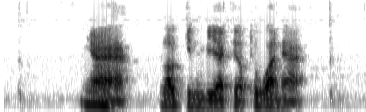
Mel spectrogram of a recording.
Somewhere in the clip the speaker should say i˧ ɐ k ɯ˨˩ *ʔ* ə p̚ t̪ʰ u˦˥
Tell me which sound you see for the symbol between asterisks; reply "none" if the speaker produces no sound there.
none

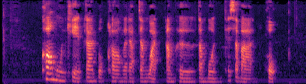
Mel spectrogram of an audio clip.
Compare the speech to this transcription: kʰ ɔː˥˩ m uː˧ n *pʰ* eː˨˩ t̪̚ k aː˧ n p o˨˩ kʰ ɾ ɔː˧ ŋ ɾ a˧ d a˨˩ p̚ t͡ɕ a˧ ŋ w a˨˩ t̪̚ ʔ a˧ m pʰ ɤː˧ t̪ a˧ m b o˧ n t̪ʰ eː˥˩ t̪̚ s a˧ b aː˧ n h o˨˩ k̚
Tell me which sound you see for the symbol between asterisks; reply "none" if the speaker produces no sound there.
kʰ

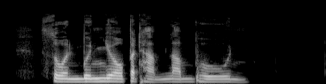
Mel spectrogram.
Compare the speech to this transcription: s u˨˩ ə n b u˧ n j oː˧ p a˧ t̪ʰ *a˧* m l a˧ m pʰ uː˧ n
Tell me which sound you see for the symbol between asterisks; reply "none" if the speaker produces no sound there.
a˩˦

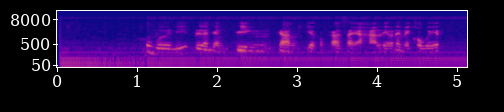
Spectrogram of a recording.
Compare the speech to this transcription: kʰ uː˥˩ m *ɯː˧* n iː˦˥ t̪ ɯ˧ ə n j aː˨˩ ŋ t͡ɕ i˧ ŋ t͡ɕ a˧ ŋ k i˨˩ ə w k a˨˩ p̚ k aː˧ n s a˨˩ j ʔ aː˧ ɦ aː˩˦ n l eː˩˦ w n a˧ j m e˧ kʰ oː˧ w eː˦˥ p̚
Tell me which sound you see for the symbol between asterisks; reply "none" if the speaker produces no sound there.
ɯː˧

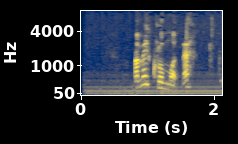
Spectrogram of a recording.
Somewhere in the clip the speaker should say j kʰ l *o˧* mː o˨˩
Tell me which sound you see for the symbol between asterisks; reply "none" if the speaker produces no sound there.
u˧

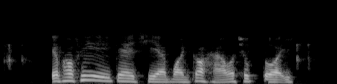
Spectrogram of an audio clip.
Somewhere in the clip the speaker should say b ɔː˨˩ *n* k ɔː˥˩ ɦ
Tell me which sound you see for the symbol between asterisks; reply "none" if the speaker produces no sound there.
n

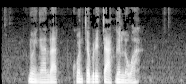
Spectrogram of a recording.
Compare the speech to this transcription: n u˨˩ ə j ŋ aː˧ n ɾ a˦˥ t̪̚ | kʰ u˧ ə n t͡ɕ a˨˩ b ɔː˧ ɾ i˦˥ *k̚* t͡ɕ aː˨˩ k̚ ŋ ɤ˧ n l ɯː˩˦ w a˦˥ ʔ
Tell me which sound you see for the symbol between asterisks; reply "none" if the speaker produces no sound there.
none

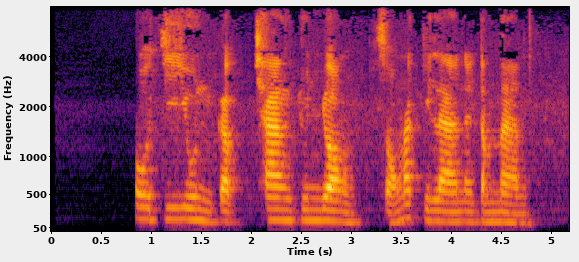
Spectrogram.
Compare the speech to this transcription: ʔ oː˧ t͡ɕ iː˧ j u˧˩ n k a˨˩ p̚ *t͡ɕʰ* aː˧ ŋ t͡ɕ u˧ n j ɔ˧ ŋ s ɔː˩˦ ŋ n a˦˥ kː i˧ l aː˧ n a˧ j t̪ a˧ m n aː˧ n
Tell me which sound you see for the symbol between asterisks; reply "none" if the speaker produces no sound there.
t͡ɕʰ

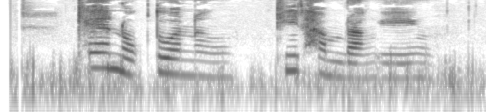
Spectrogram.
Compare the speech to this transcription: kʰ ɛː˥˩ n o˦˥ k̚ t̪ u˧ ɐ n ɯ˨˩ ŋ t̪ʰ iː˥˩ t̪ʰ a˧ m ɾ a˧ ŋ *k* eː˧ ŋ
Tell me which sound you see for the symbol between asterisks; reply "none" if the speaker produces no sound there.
ʔ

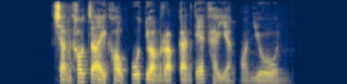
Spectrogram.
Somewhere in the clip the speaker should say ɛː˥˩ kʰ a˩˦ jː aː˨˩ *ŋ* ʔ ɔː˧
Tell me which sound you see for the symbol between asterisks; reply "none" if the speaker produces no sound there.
ŋ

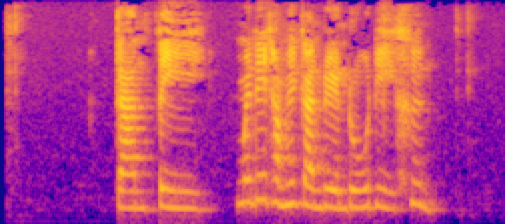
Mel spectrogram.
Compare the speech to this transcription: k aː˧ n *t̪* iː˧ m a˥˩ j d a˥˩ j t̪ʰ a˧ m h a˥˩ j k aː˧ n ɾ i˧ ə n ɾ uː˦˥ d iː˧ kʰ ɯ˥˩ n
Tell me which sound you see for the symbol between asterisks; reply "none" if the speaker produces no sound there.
t̪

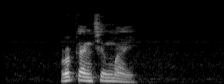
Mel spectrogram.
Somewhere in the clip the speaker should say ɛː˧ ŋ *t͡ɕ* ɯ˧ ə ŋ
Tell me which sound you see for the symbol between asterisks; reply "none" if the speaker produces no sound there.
t͡ɕʰ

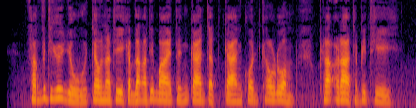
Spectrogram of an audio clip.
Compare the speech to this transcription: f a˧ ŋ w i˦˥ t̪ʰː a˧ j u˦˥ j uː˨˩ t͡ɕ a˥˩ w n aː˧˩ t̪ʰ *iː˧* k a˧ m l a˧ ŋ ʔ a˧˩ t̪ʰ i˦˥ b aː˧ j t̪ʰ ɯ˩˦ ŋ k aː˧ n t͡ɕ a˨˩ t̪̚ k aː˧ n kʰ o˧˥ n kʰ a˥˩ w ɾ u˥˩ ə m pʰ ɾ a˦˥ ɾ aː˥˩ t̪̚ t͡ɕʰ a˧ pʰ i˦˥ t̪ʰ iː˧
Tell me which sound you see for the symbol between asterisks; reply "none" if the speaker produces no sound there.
iː˥˩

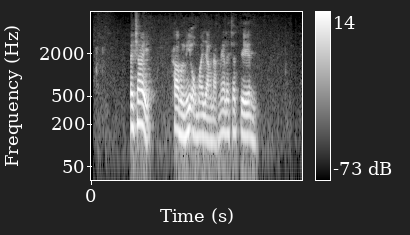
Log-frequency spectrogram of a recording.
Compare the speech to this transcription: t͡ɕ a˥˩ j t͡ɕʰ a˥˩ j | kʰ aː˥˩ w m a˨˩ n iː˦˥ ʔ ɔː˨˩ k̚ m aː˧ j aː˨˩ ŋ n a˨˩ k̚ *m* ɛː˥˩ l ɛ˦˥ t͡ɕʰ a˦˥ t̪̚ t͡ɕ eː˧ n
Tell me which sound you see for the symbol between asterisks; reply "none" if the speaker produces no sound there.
n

